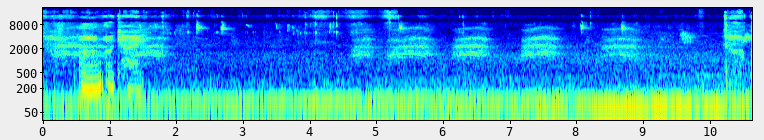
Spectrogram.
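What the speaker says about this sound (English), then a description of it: "loads of birds today, isn't there" Crows caw repeatedly outdoors in a series of harsh calls spread through the clip, with other birds around, under a steady low hum; a person speaks briefly near the start.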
